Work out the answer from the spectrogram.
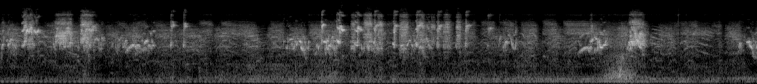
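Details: Budgerigars chirping in an outdoor breeding colony: dense overlapping high chatter, warbles and squawky notes from many birds at once, with a steady low hum beneath.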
